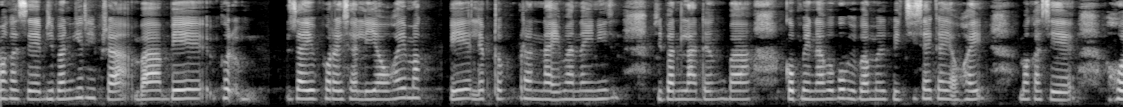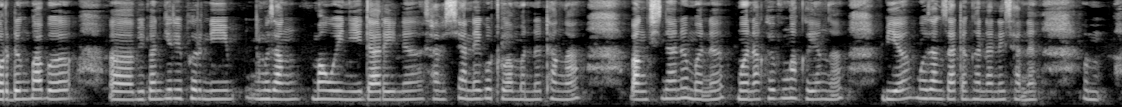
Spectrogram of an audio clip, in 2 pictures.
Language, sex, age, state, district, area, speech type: Bodo, female, 18-30, Assam, Kokrajhar, rural, spontaneous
